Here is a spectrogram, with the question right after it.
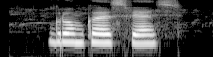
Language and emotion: Russian, neutral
